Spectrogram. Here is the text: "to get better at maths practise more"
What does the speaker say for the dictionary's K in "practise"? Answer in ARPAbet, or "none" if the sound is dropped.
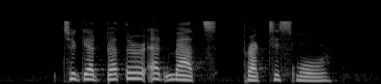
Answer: K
